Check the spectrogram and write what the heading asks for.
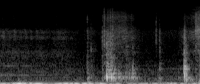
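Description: A bass boat's carpeted livewell hatch lid being lifted and handled, with a couple of short knocks, one about a second in and one near the end.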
